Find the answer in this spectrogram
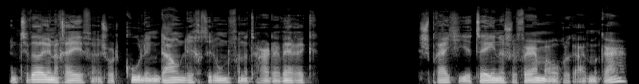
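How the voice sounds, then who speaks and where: A man guiding a muscle relaxation meditation, calm and instructive, gently coaxing the listener along. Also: deep voice, fairly quick, no echo, clean studio sound. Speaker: relaxation exercise guide.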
